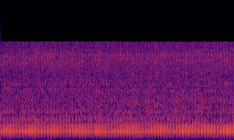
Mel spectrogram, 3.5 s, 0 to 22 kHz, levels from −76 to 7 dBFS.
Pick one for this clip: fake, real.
real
